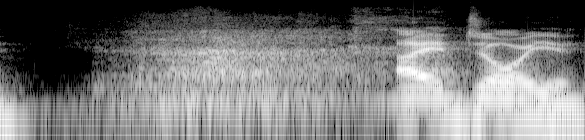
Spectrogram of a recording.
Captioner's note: audience laughs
